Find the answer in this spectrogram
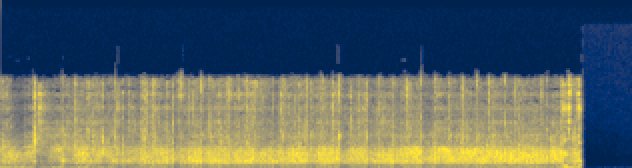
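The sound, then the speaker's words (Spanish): Loud, sustained applause from a large crowd at a convention in Peru, a dense wash of clapping that holds steady for several seconds before cutting off abruptly. “Grandes aplausos.”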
